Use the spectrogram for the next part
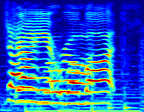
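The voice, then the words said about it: Giant robot voice. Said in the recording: “Ooh, good giant robot voice.”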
